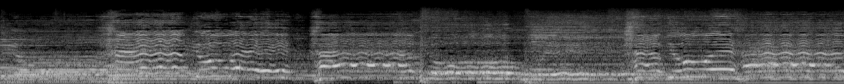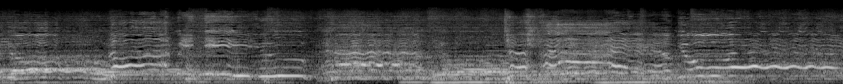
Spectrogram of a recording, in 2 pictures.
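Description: Gospel choir of women singing into handheld microphones, voices held on long notes with vibrato, over sustained low bass notes from the accompanying band.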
